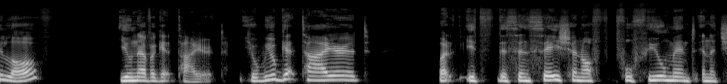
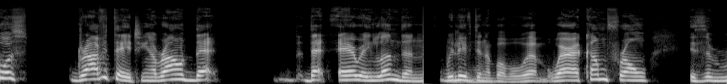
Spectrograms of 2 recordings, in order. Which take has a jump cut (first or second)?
second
